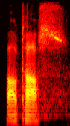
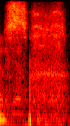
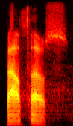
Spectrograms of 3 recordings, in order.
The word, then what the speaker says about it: Valthos: like you keep pronouncing my name without the H. Valtos. Valtos? Say it again. Valthos. Valthos.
